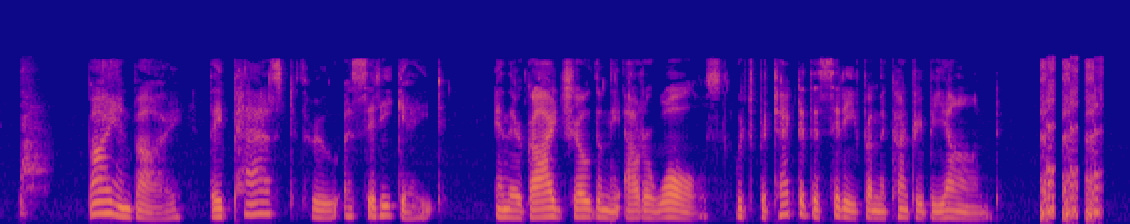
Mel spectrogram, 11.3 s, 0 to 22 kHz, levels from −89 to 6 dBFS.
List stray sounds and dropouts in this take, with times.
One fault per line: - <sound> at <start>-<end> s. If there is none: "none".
- bark at 0.2-0.6 s
- laugh at 10.4-11.0 s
